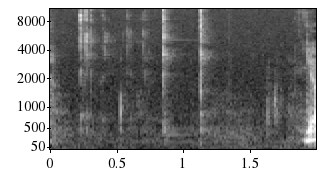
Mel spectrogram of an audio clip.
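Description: A few light, sharp clicks and taps of a tool and fingers on the aluminium focuser bracket and its screws, as the screws are checked for tightness.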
